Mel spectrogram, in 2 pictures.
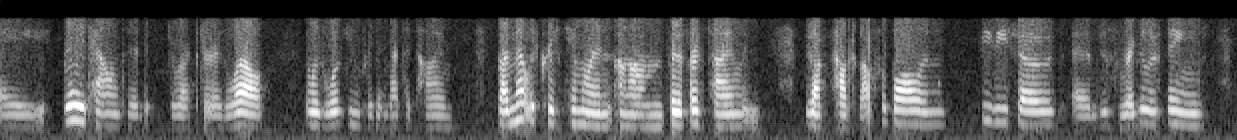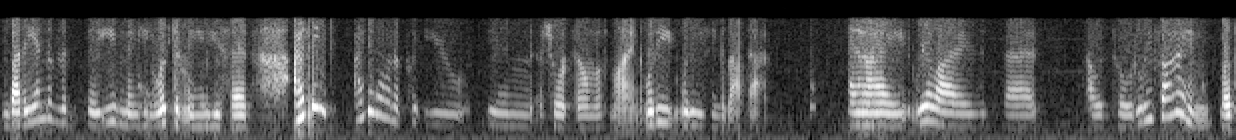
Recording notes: a live call in weekly radio show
